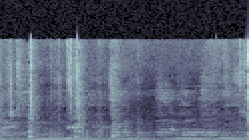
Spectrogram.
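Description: Faint small clicks and rustles of thread being pulled and handled at a sewing machine's needle and presser foot, over a steady low hum.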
